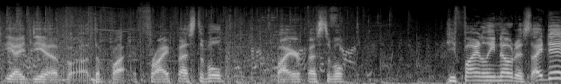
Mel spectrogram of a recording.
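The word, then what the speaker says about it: Frye: the same sentence also it's fry not fire but my brain likes to fill in the y after the f and i just like the idea of the fry festival fire festival he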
